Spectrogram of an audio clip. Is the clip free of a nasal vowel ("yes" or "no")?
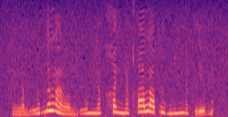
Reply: no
